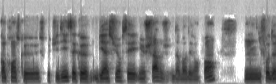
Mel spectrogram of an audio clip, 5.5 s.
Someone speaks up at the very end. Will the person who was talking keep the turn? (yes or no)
yes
